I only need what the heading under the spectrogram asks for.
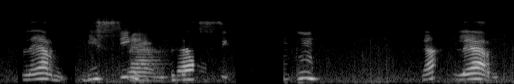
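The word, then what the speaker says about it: Lärm: Lern. Bising. Ya, lern. A umlaut dibacanya E.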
